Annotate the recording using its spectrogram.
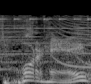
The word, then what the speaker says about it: Jorge: George or Jorge. – Jorge! Yeah, Jorge! – Pronounced Jorge.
